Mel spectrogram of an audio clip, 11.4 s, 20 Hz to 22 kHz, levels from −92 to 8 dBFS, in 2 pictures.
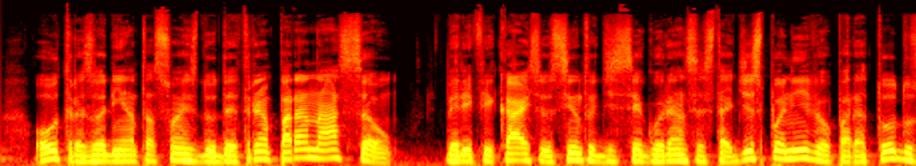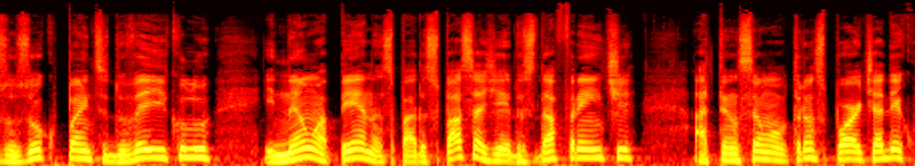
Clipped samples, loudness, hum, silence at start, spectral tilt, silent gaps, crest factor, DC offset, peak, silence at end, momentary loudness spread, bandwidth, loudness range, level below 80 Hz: under 0.1%; -15 LUFS; none; 0 s; -6 dB/octave; none; 14 dB; under 0.1%; 0 dBFS; 0.1 s; 4 LU; 17 kHz; 1 LU; -40 dBFS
